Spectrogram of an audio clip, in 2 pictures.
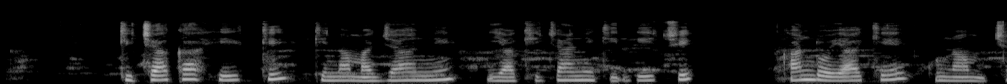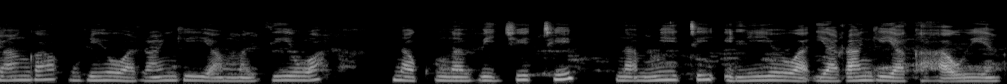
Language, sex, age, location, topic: Swahili, female, 18-24, Mombasa, agriculture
